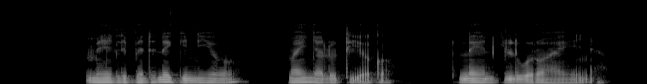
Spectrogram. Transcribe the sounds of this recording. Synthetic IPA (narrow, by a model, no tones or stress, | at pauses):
melibendeneɡinio | maɪɲalotḭo̰ɡɔ̰ | tɔnɛnɡilwoɾoaɪ̰ɲa̰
